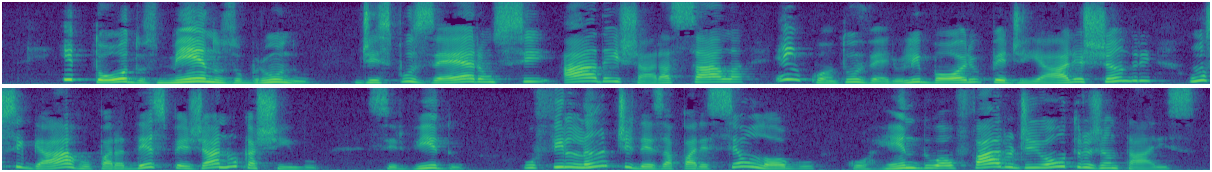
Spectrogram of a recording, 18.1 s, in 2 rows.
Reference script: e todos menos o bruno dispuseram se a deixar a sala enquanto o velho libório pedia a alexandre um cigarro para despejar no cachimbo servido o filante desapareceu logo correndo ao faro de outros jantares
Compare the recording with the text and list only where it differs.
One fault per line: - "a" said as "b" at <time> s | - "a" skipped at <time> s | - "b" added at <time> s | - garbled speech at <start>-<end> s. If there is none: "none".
none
